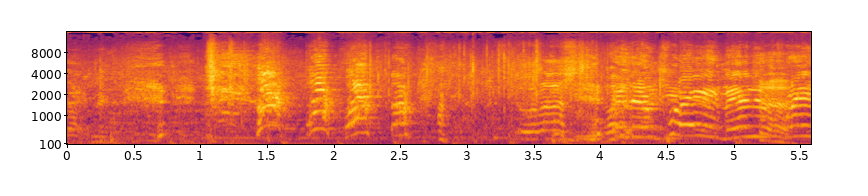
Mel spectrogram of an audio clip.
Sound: cackling

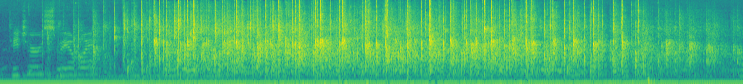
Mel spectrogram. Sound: applause

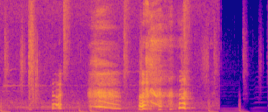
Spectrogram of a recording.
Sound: laughs

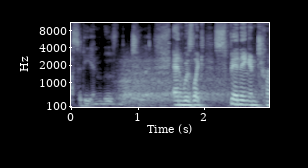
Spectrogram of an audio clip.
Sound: wooshing

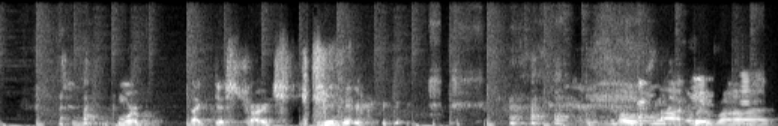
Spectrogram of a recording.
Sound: laughs

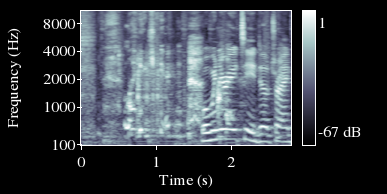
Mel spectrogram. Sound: laughs

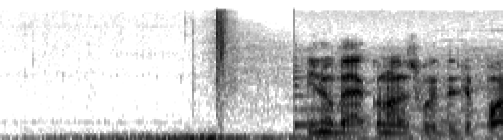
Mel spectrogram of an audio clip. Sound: camera clicks

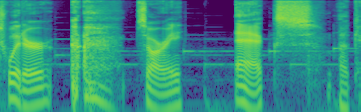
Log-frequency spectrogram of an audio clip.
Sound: clears throat

